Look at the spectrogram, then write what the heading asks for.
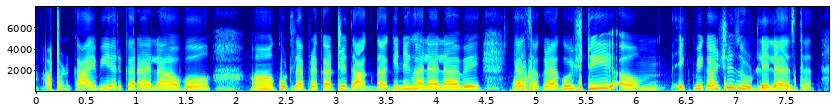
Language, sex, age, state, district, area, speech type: Marathi, female, 30-45, Maharashtra, Nagpur, urban, spontaneous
